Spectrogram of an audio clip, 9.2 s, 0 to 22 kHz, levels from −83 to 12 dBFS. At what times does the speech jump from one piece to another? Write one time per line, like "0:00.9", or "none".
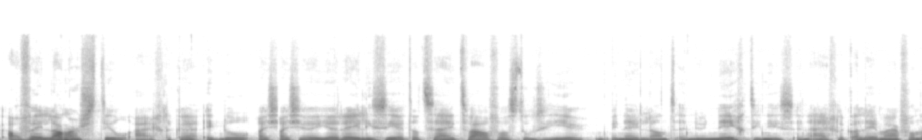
0:02.8
0:06.1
